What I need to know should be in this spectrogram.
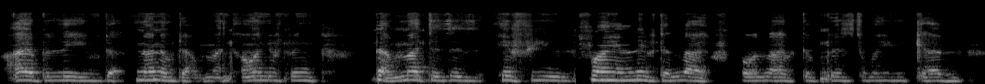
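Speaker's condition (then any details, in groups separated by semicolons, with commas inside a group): Cerebral palsy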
